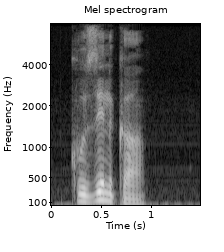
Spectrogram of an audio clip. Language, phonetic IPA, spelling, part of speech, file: Polish, [kuˈzɨ̃nka], kuzynka, noun, Pl-kuzynka.ogg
